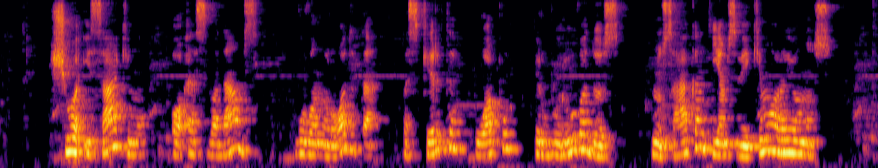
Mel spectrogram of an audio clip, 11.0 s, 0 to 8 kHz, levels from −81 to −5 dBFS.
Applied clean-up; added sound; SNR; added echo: classical method Wiener filter.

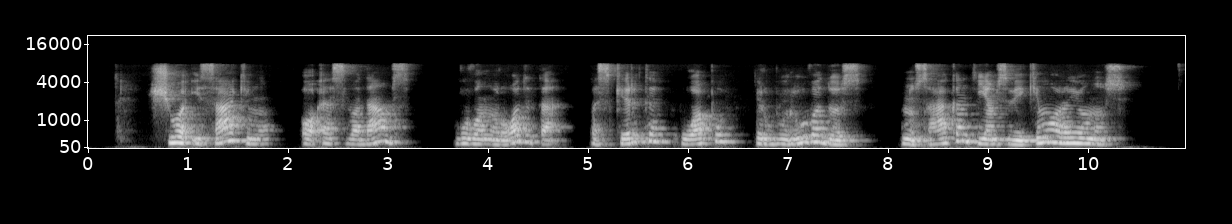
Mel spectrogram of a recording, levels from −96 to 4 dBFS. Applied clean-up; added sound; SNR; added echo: neural mask model Resemble Enhance denoiser.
